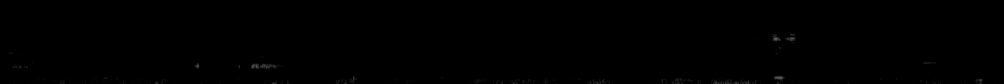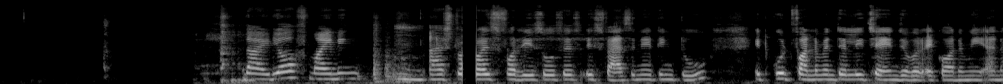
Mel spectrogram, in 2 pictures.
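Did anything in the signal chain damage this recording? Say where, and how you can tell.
Yes. At the codec stage, silences of 118 to 144 ms break the speech every 6 s: 2.40–2.52 s, 8.52–8.66 s and 14.66–14.80 s, just before "for resources is fascinating". These are gaps at joins of encoded pieces, where encoder start delay and end-frame padding were left untrimmed.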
